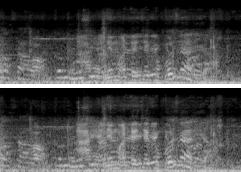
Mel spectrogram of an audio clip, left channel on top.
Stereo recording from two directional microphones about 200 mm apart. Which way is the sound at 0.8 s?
15° left (ahead or behind).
